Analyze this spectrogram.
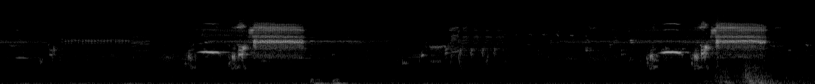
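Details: Red-winged blackbird, a common eastern woodland bird, gives two buzzy "conk-la-ree" phrases about four seconds apart. Each opens with short clipped notes and ends in a harsh rattling trill, over soft background chatter.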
